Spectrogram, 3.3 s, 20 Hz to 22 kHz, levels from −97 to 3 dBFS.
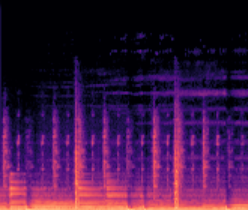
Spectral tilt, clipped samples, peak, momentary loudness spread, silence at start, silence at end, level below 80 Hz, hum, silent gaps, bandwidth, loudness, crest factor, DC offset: -6.5 dB/octave; under 0.1%; -2 dBFS; 3 LU; 0 s; 0 s; -22 dBFS; none; none; 10 kHz; -17 LUFS; 14 dB; under 0.1%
